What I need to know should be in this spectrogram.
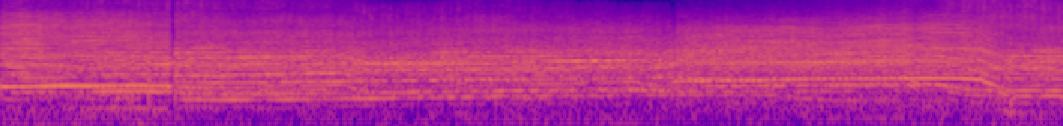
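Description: Other racing car engines whine nearby.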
